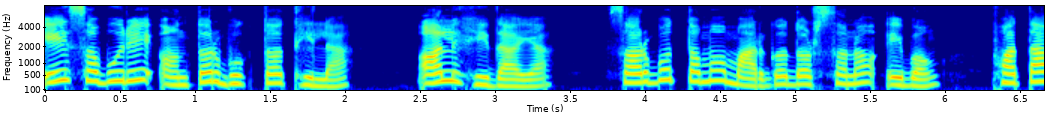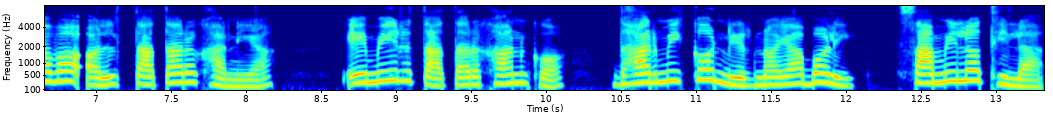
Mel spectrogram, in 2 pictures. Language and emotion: Odia, neutral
